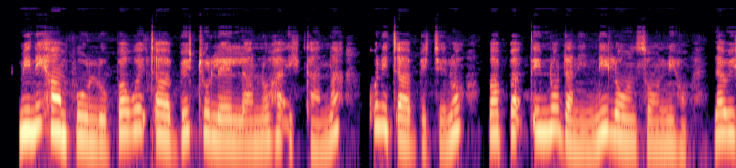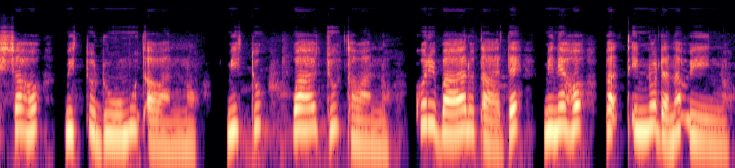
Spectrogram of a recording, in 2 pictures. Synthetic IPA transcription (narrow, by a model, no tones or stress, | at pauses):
mɪnɪhɐmpʰuːlːʊbːɐwɔjt͡ʃʼaːbːɪt͡ʃːʊleːlːɐnːɔɦɐʔɪkːɐnːɐ | kʊnɪt͡ʃʼaːbːɪt͡ʃːɪnɔ | b̥ɐbːɐt̪ʼːɪnːɔd̪ɐnɪnːɪloːnsɔnːɪɦɔlɐwɪʃːɐɦɔ | mɪt̪ːʊd̪uːmʊt̪ʼɐwɐnːɔ | mɪt̪ːʊ | waːd͡ʒːʊt̪ʼɐwɐnːɔ | kʊɾɪbaːlʊt̪ʼaːd̪ɛ | mɪnɛɦɔ | b̥ɐt̪ʼːɪnːɔd̪ɐnɐʔʊinːɔ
